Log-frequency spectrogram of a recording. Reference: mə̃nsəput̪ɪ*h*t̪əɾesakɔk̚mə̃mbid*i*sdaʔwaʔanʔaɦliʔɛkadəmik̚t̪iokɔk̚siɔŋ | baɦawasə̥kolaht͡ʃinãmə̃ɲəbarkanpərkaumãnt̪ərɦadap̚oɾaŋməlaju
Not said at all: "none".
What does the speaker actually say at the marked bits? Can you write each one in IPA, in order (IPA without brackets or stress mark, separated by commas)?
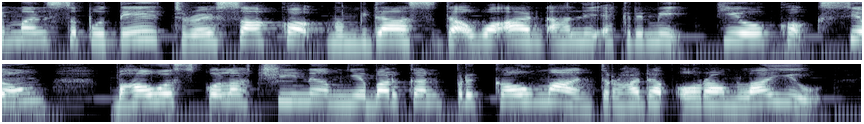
h, a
